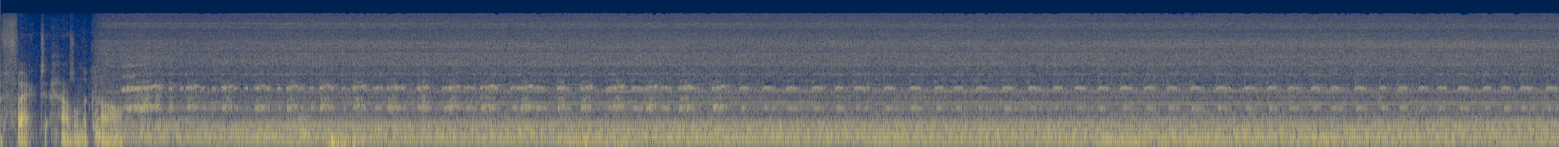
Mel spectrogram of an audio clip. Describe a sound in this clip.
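A machine starts and runs with a steady motor hum and a pulsing whine.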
